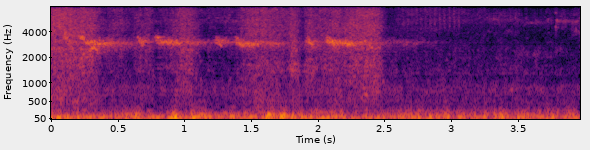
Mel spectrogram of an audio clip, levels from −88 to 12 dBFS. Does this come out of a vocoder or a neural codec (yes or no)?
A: yes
